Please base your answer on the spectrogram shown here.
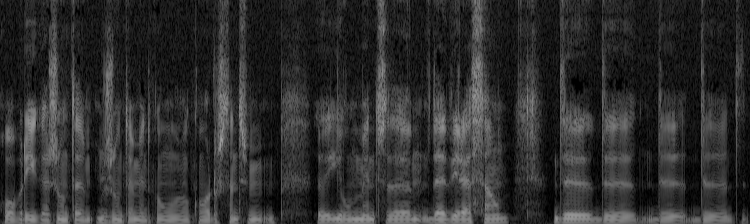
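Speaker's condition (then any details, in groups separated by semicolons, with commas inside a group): Stuttering; copes by accepting the stutter and focusing on content when speaking publicly; stutters throughout interview, stutter not treated as a limitation in public speaking; frequent whole-word and part-word repetitions, fillers like uh, hum, self-corrections; repeated words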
